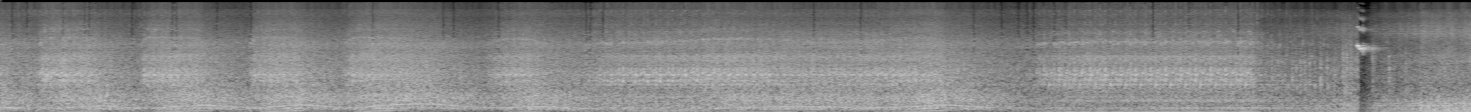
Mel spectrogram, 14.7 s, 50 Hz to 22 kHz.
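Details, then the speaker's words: 2001 Dodge Ram Cummins diesel, cold, after new clutch fan installed: steady rev pulses with loud rushing fan roar rising each rev; new clutch fan engaged, normal cooling fan roar. "as i rev it up you can really hear that fan i still think that's kind of backwards you wouldn't shouldn't hear the fan when it's cold"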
